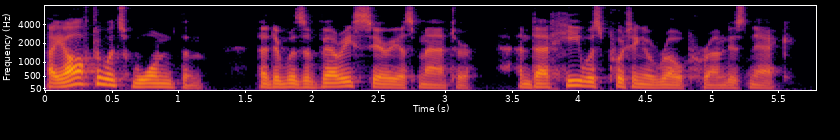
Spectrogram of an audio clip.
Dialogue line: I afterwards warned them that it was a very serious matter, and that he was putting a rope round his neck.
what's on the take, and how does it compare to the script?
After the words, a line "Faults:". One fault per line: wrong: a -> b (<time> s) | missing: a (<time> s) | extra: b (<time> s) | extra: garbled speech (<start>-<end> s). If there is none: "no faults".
I afterwards warned them that it was a very serious matter, and that he was putting a rope round his neck.
Faults:
no faults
